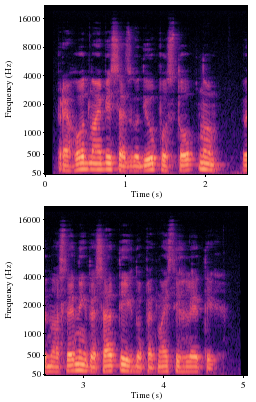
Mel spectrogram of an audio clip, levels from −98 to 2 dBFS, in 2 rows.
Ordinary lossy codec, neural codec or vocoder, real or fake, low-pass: none; none; real; 19.8 kHz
